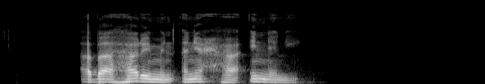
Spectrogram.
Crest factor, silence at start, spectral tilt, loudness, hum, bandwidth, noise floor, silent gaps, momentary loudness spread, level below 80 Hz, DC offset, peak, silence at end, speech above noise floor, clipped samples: 18 dB; 0.8 s; -8 dB/octave; -15 LUFS; none; 11.5 kHz; under -90 dBFS; none; 9 LU; -42 dBFS; under 0.1%; 0 dBFS; 1.9 s; over 76 dB; under 0.1%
